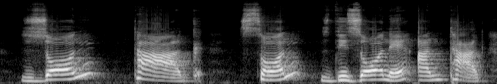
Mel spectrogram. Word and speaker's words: Sonntag: Sonntag. Sonntag. Son, the Sonne, and Tag. However, there's no E, not Sonnentag now, but Sonntag. Sonntag.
